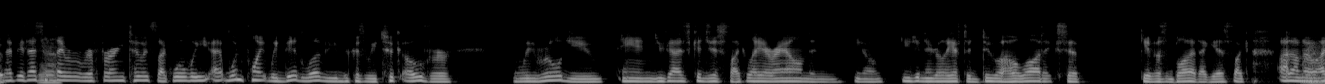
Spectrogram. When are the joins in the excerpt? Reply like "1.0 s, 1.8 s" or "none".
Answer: 6.1 s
